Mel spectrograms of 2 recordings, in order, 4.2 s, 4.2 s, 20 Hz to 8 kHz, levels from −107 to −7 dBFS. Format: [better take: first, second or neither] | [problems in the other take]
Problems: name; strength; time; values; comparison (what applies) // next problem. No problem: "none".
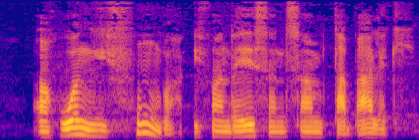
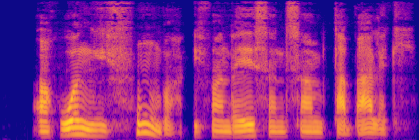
first | noise reduction (neural mask model Resemble Enhance denoiser)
